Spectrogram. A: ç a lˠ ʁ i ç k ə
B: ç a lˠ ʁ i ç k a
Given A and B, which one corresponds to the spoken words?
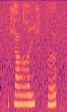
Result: A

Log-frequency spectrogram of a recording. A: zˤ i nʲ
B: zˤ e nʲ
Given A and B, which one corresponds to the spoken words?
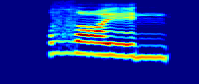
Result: B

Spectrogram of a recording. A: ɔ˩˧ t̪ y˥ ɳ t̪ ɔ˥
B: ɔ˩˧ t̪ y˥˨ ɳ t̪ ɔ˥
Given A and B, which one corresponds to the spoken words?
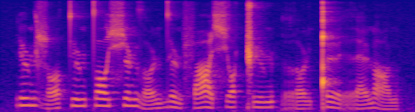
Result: A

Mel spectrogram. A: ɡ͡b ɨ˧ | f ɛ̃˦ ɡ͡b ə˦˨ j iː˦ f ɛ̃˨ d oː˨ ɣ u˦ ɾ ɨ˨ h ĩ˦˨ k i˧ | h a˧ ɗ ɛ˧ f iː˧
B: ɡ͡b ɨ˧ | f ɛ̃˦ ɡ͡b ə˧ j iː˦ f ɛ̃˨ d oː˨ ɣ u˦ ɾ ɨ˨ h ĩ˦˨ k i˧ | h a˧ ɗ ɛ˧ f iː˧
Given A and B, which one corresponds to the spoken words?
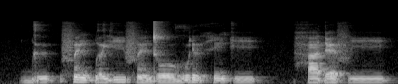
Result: B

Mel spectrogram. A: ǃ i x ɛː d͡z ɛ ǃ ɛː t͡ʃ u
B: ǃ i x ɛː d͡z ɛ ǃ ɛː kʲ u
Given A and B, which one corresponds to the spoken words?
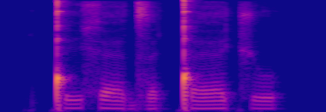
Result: A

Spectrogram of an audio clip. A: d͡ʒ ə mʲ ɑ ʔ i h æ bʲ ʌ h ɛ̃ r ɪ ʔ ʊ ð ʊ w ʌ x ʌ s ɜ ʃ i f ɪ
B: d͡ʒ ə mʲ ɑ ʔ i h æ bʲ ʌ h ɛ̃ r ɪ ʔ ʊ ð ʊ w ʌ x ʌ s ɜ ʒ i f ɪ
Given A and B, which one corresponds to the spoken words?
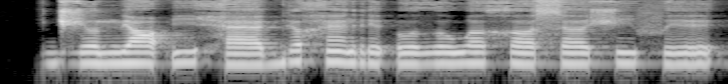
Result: A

